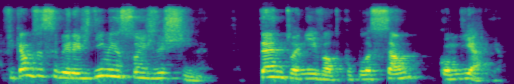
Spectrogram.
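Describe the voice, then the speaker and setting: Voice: medium pitch, animated, fairly quick. A teacher with a European Portuguese accent, narrating an online language lesson and explaining things to viewers, with the odd restart.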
